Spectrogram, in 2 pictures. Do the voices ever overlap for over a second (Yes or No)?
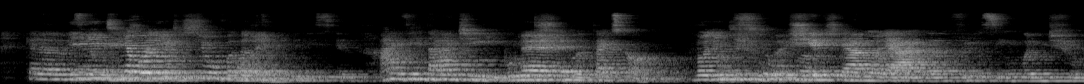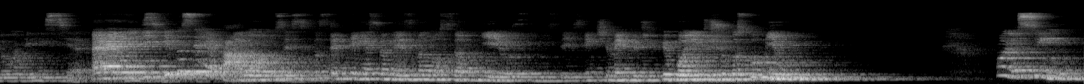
Yes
